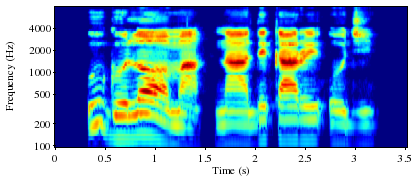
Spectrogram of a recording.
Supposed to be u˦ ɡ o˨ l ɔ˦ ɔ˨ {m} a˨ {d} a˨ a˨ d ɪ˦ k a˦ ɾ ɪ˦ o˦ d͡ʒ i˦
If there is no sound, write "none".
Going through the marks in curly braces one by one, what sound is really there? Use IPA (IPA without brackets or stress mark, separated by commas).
m, n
